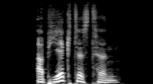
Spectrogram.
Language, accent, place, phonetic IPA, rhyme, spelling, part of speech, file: German, Germany, Berlin, [apˈjɛktəstn̩], -ɛktəstn̩, abjektesten, adjective, De-abjektesten.ogg
- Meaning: 1. superlative degree of abjekt 2. inflection of abjekt: strong genitive masculine/neuter singular superlative degree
